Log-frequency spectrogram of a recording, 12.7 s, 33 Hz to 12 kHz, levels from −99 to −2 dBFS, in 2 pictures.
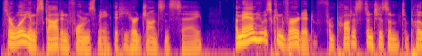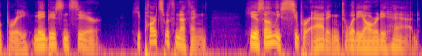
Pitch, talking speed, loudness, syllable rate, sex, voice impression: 100 Hz, 165 wpm, -23 LUFS, 4.9 syllables/s, male, very masculine, very middle-aged, very thick, very tensed, very powerful, slightly bright, soft, very clear, muffled, slightly halting, slightly raspy, very cool, very intellectual, slightly refreshing, sincere, very calm, very mature, friendly, reassuring, unique, elegant, slightly wild, sweet, lively, kind, slightly modest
